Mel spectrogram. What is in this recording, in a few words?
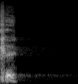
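Japanese hurt light voice; bloom minigame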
